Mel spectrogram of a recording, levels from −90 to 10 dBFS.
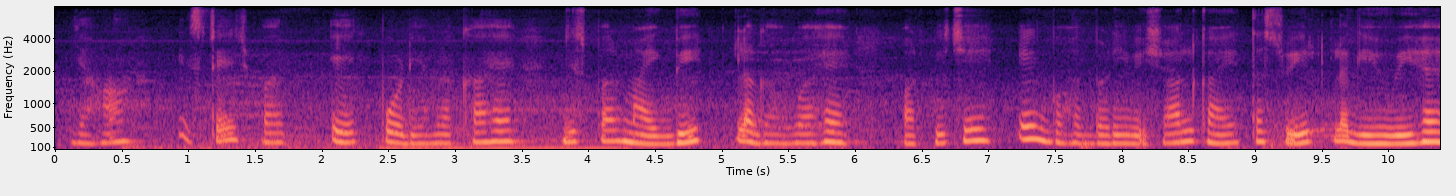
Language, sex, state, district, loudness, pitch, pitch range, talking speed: Hindi, female, Rajasthan, Churu, -17 LUFS, 195 Hz, 180-210 Hz, 140 wpm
